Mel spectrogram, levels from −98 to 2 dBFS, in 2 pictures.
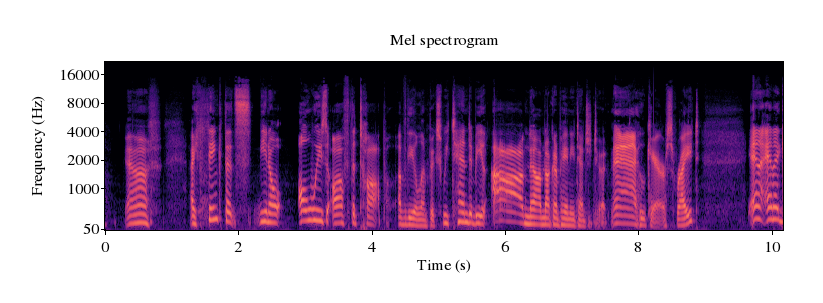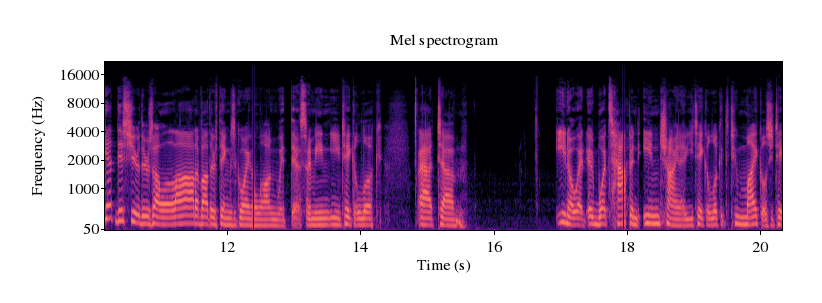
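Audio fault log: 12.38 s (24 ms) and 17.93 s (44 ms): corrupt frame muted. Each likely a single rejected frame swapped for silence; abrupt flat-line waveform gaps, blank vertical spectrogram strips, timing unchanged.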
